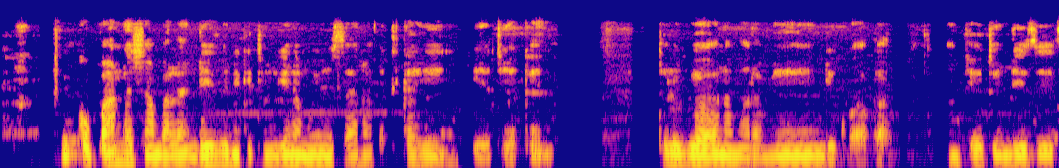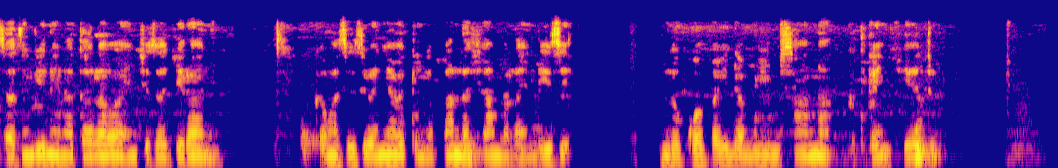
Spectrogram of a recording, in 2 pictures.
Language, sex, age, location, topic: Swahili, male, 36-49, Wajir, agriculture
